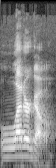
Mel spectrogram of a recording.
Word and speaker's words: let her go: For pronunciation, let's talk about let her go. Let her go. Here, notice how her sounds like You don't hear the H, but I also attach it to the word before.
